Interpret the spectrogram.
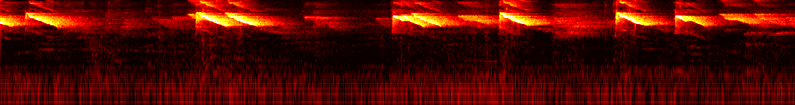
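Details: Female Oriental white-eye calling to trigger male song: thin, high downslurred chirps, some doubled, in an irregular series with short pauses.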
